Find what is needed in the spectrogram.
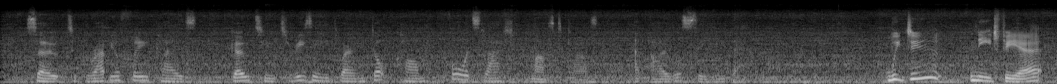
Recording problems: rain or running water; loud; throughout; 8 dB below the speech
traffic noise; faint; throughout; 20 dB below the speech

